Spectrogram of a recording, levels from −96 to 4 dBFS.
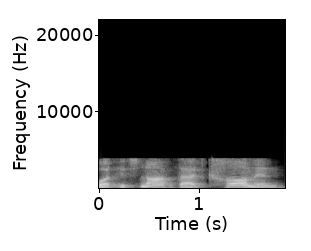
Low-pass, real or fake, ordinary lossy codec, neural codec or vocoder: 7.2 kHz; fake; AAC, 16 kbps; codec, 16 kHz, 0.5 kbps, X-Codec, WavLM features, trained on Multilingual LibriSpeech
